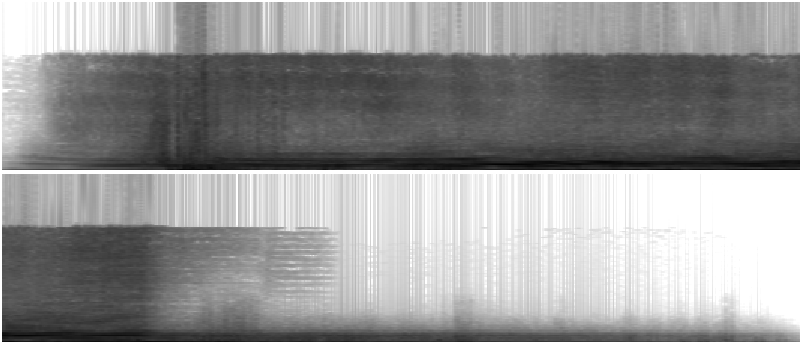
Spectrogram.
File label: Death Ray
